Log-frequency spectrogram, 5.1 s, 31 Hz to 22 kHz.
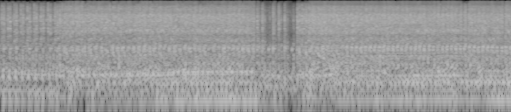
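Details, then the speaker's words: Chevy 307 small-block V8 in a 1965 C10, first start in 20+ years, no exhaust manifolds fitted: loud, ragged, uneven cracking from open ports with no steady rhythm; rough idle because ignition timing was wrong, later fixed. "And there was a little bit of mistakes going on, but we got it fixed. Timing wasn't right, as you can see, but we fixed that."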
